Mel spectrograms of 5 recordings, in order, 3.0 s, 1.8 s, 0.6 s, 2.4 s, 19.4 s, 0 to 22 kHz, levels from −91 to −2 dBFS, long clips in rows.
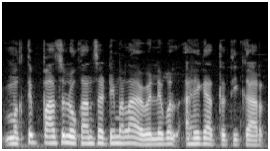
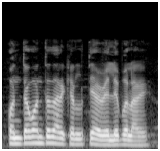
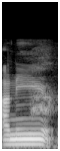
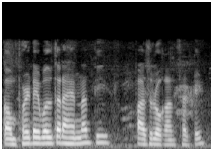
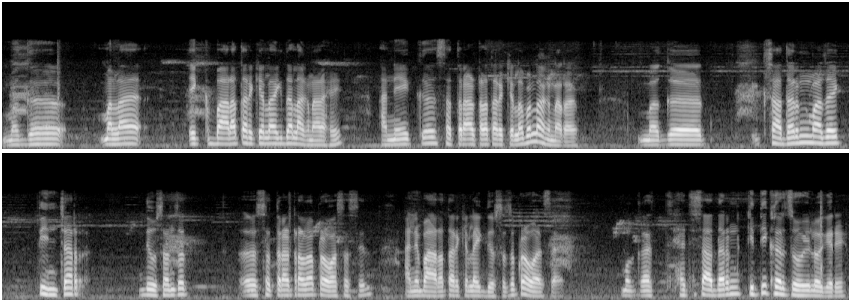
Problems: constant background noise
